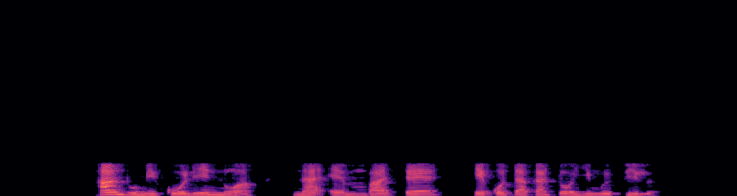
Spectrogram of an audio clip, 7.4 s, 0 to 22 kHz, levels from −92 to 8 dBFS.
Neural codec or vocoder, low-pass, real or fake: none; 3.6 kHz; real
